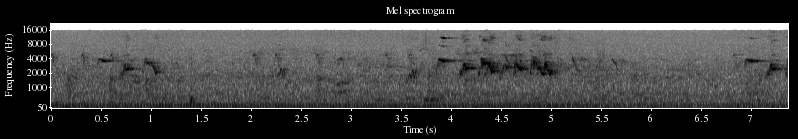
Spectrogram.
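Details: Red-whiskered bulbul at a long-pole trap using a decoy bird, 22 October 2016; scattered high chirps, then a loud run of rapid, bubbling whistled notes, with another short phrase near the end over low background hum.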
